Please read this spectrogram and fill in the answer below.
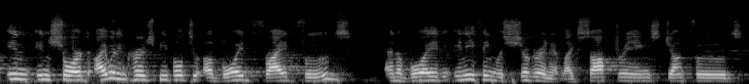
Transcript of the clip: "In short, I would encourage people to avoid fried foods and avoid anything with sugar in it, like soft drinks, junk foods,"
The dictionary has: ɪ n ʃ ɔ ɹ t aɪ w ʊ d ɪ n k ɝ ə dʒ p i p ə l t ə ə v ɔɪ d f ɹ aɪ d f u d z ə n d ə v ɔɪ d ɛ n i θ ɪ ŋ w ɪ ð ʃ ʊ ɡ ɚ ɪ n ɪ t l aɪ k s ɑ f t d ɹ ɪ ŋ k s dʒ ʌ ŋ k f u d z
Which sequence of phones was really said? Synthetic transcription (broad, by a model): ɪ n ʃ ɔ ɹ t aɪ w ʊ d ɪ n k ɝ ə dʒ p i p l t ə ə v ɔɪ d f ɹ aɪ d f u d z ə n ə v ɔɪ d ɛ n i θ ɪ ŋ w ɪ ð ʃ ʊ ɡ ɚ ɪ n ɪ t l aɪ k s ɑ f t ɹ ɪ ŋ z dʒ ʌ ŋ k f u d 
